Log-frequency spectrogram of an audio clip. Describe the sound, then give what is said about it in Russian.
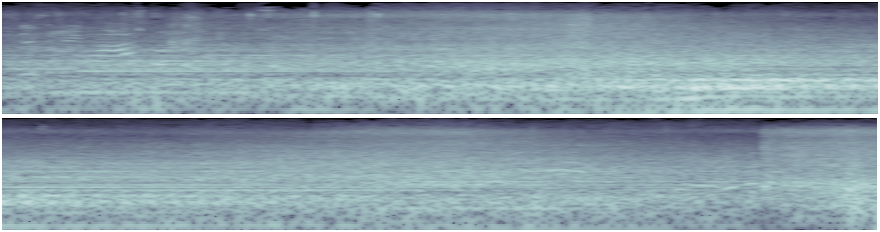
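A steady, broad wash of ocean surf rolls along a beach where people walk, swelling slightly in the middle, with muffled voices faintly present beneath the continuous roar. “И все это на берегу океана, где люди гуляют.”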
